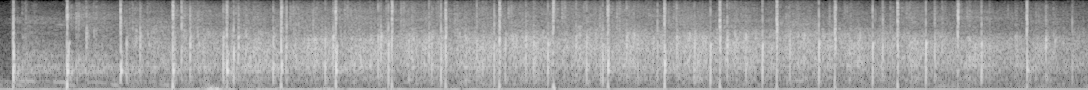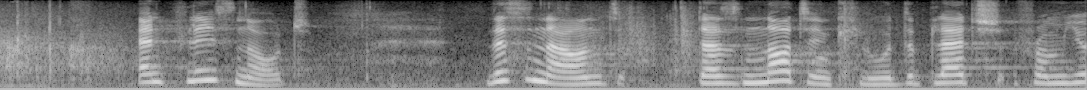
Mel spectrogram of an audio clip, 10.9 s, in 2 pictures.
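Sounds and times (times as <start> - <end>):
conference attendees applauding at a pledging conference: 0.1 - 5.9
speech: 6.2 - 7.0, 7.9 - 10.8.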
